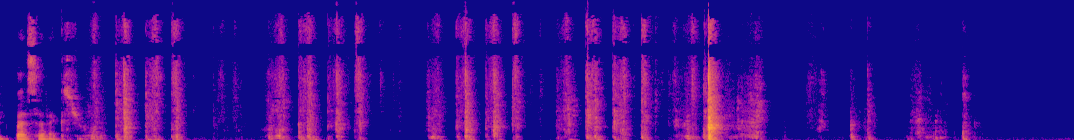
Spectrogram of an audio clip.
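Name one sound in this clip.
Playing cards shuffle and tap with quick crisp clicks.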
